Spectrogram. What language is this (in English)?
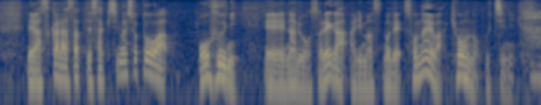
Japanese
